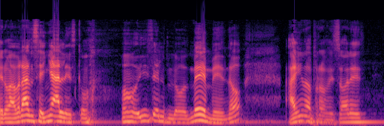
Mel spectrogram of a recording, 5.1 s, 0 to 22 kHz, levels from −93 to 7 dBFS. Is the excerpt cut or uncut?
cut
